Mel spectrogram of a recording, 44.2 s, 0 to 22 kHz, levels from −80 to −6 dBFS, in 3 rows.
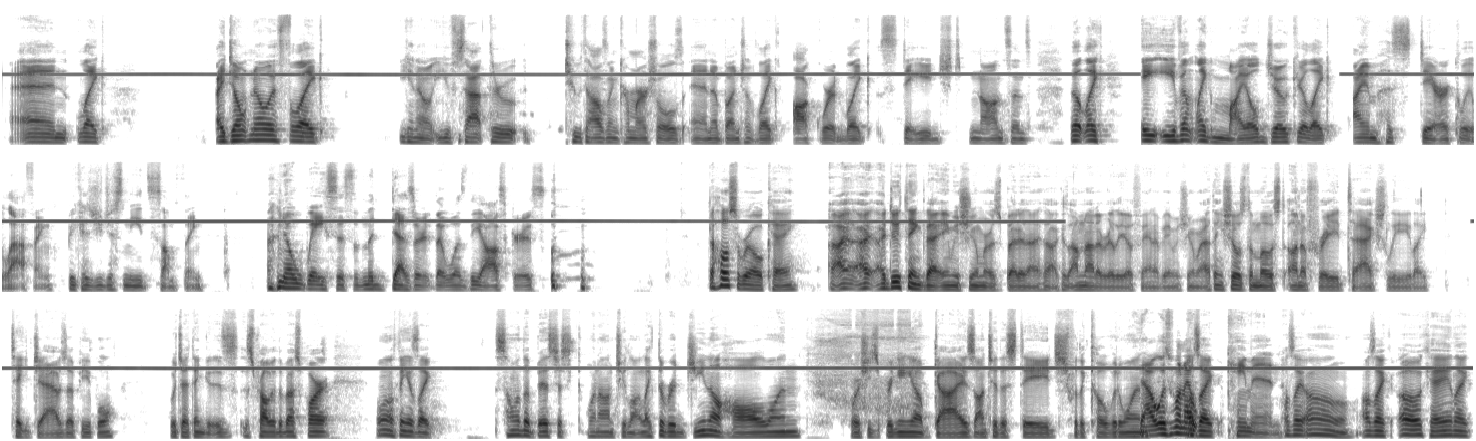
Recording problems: high-pitched whine; loud; until 11 s, from 13 to 25 s and from 29 s on; 3 kHz, 7 dB below the speech

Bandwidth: 14.5 kHz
